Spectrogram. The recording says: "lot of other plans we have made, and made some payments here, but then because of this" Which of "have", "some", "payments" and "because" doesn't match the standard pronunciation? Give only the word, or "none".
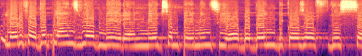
none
